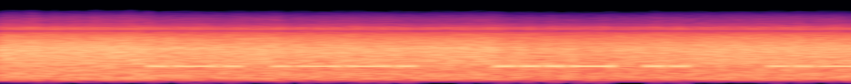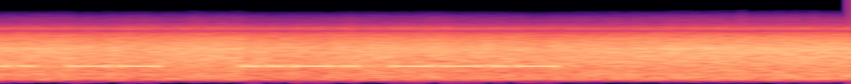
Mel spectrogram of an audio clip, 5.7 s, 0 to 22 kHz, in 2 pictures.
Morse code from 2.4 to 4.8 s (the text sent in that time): FM FQ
